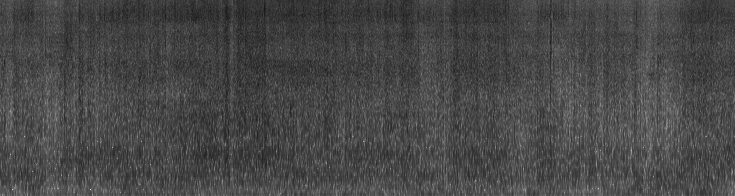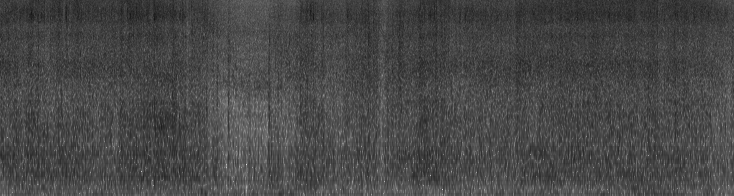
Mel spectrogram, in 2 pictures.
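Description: Wind rushing over the microphone of a camera mounted on a moving car, mixed with steady road noise from the car driving. The sound is a dense, steady rush that swells and eases slowly.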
